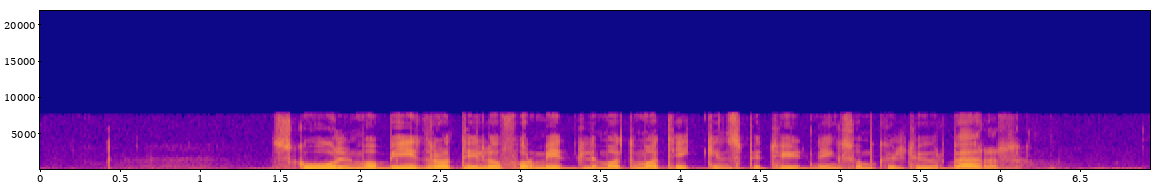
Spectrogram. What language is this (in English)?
Norwegian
